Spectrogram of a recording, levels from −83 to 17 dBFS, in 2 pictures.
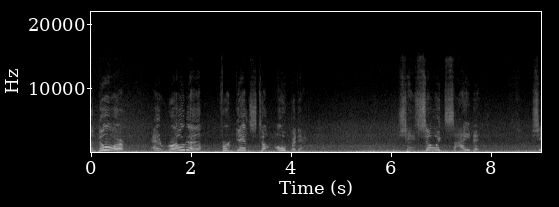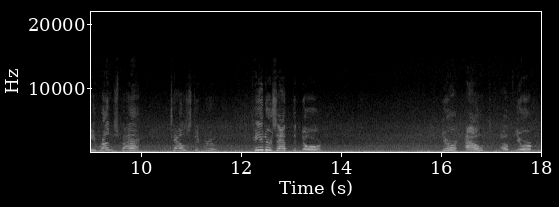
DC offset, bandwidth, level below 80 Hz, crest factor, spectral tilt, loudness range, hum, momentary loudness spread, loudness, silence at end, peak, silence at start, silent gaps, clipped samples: under 0.1%; 13.5 kHz; -34 dBFS; 18 dB; -6.5 dB/octave; 4 LU; none; 13 LU; -29 LUFS; 0 s; -8 dBFS; 0 s; none; under 0.1%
